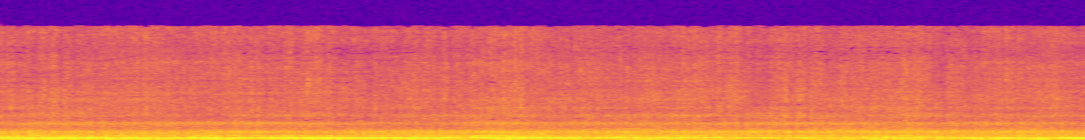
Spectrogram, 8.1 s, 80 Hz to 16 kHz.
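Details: Honey bees at beehive entrances in Austria, 31 March 2014 at 18°C: a steady, layered hum of many bees, a continuous drone with no pauses.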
